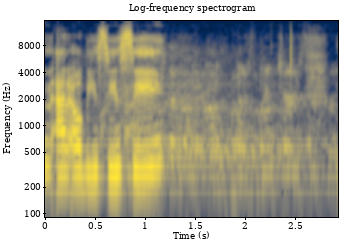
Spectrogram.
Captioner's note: laughing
